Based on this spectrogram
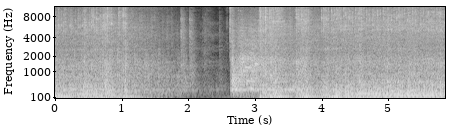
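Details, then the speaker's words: Allis-Chalmers C tractor, first cold start of the year, parked nose up: cranking dies away, then after a pause engine catches into lumpy idle once given a little choke, though it usually needs none; hard cold start. "She's also facing a little nose up. That probably isn't helping. All right, she wants a little choke. That's fine."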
